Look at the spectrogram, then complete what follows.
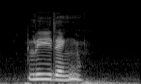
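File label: "bleeding", English, American accent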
